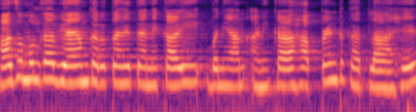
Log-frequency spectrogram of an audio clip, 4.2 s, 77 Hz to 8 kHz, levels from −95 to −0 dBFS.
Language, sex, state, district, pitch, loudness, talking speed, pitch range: Marathi, female, Maharashtra, Aurangabad, 250 Hz, -16 LUFS, 215 wpm, 235-265 Hz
